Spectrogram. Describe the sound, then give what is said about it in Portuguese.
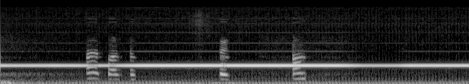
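A loud, steady audio feedback howl, caused by a phone caller's radio turned up too loud, rings at a single pitch through the whole stretch, with short bursts of voice breaking in now and then underneath. “seu rádio, o volume do seu rádio está muito alto, poderia baixá-lo um pouquinho que está dando microfonia.”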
